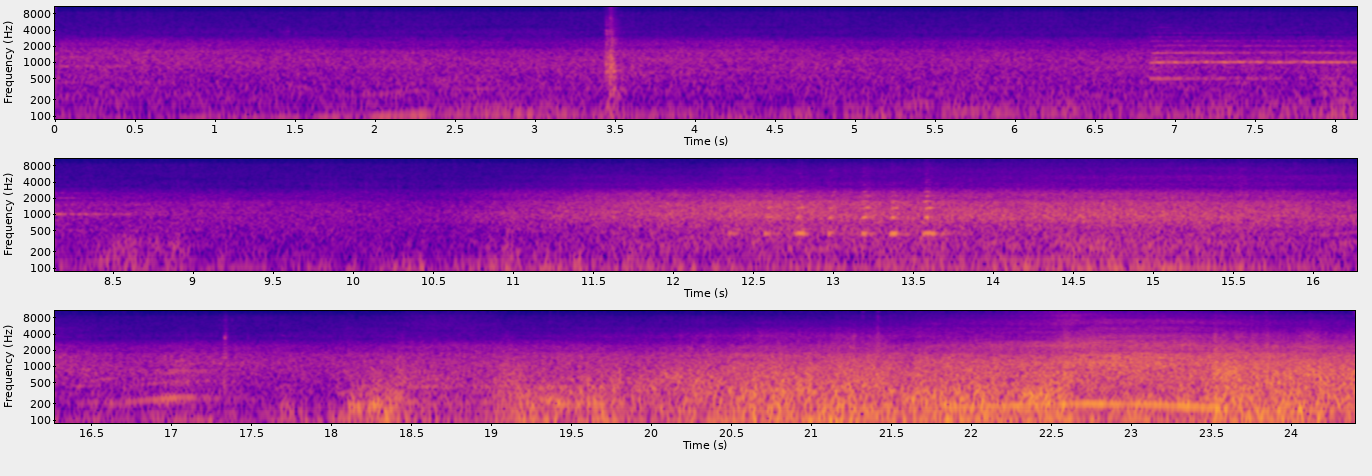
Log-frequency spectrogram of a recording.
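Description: Wind rumbles steadily against the microphone.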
